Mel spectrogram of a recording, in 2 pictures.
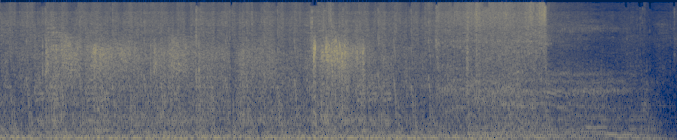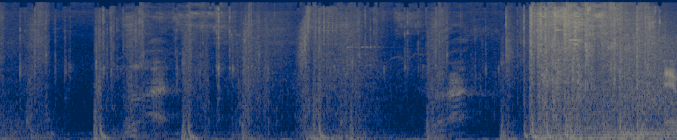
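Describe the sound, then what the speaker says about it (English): Artillery bombardment in a strategy video game, a dense rolling roar of explosions that suddenly drops away, followed by scattered sharp booms and blasts at varying loudness. "Bombardment begins."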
